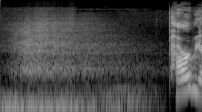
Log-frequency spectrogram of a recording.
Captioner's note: logo swooshes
